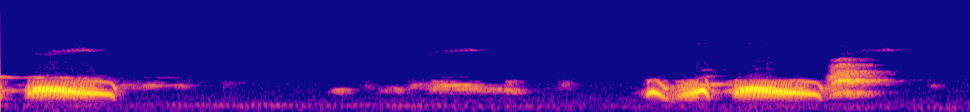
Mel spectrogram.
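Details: Spotted dove of Dong Nai, Vietnam, cooing to excite decoy birds: a drawn-out hoarse coo, quiet murmurs, then a full stuttering coo phrase ending in a higher harsh note.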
